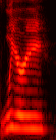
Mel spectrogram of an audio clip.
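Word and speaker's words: Laoghaire: It's L-A-O-G-H-A-I-R-E. So it's Leary, spelt a different way.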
